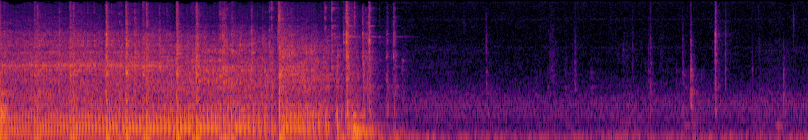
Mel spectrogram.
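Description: A chainsaw fitted with a cheap, slightly dull chain bites into cedar being readied as cants for milling, roaring loud and steady for nearly two seconds before cutting off, leaving quiet background with a few faint clicks.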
